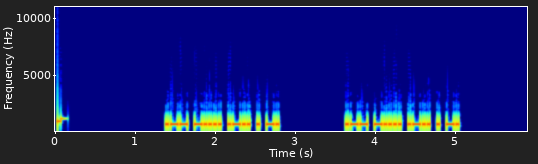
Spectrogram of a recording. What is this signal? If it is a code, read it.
Morse code, heard as a keyed tone, about 40 wpm, 700 Hz. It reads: W6LEN W6LEN
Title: Call Signs Repeated 3x - 40wpm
